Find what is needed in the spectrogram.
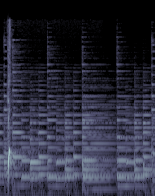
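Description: Light background music with bouncing, piano-like notes, with a single cartoon-style "plop" sound effect, a quick upward-sliding pop, just after the start.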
